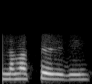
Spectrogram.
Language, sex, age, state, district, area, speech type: Hindi, female, 30-45, Uttar Pradesh, Bhadohi, rural, conversation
